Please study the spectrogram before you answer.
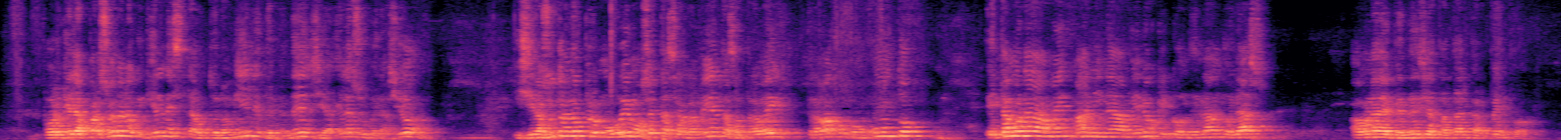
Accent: Uruguay; como uruguayos Salto es parte de nuestro país

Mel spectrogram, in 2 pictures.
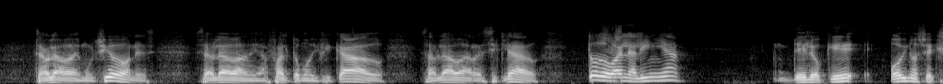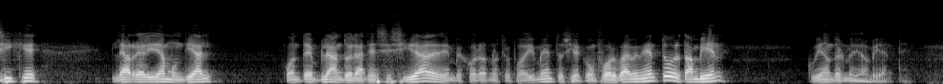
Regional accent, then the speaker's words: Uruguay; nos sentimos orgullosos, como, no como ministros, sino como uruguayos

